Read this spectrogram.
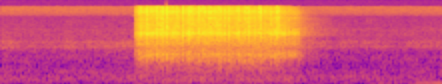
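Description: A small electric motor whirs briefly.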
